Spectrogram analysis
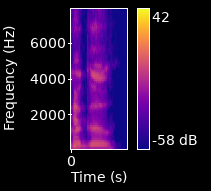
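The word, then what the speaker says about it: McGough: I'm going to go with Magoo. Is it M-A-G-O-O? M-C-G-O-U-G-H. I'm going to go Magoo. So we got it's basically spelled like Van Gogh.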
